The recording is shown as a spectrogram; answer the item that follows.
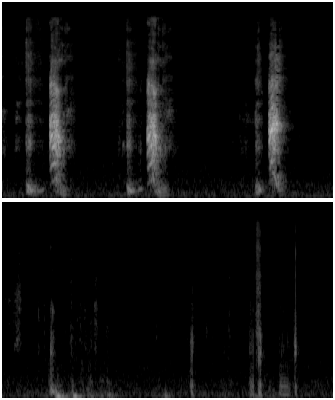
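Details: Maltese dogs barking together at full effort: three sharp, loud barks in the first four seconds, each with a low growly onset, then quieter scattered yaps and small rustling sounds.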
